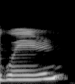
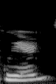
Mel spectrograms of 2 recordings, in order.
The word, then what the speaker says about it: Weyr: y el weird. Ah, por cierto, weird Se pronuncia Weir.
